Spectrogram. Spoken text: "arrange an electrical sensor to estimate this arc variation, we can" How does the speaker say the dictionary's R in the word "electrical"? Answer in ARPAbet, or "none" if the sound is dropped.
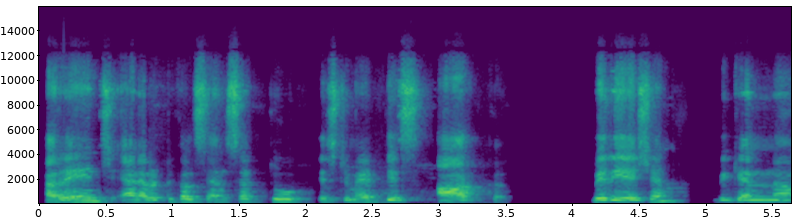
none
